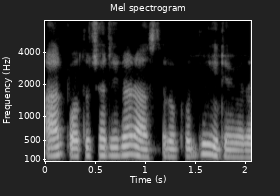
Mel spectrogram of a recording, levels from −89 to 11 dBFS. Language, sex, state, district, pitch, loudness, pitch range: Bengali, female, West Bengal, North 24 Parganas, 165 Hz, -22 LUFS, 155-180 Hz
